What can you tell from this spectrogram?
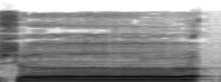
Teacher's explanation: حمزہ ساکن ہو جائے گا، اور حمزہ ساکن جھٹکے سے پڑھا جائے گا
